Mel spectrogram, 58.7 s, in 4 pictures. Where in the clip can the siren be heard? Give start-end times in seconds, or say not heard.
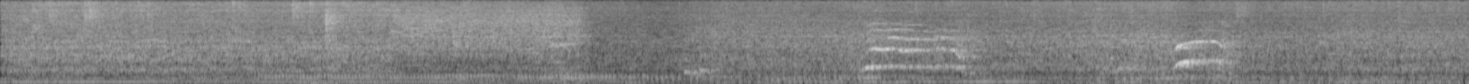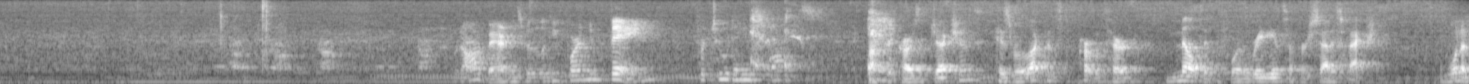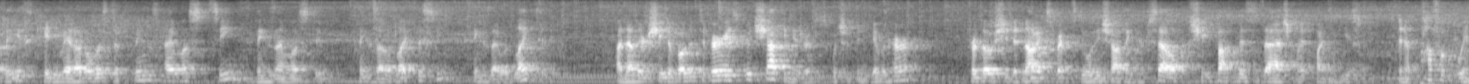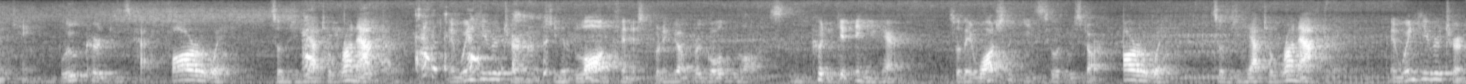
not heard.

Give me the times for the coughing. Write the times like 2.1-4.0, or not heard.
16.9-17.6, 21.6-23.6, 47.9-49.8.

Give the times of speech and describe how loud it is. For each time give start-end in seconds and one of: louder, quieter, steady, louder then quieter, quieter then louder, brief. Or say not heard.
19.2-58.6 steady.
